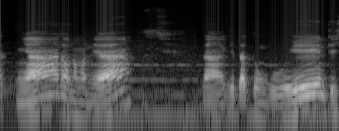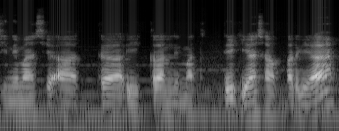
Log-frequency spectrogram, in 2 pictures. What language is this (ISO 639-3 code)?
ind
